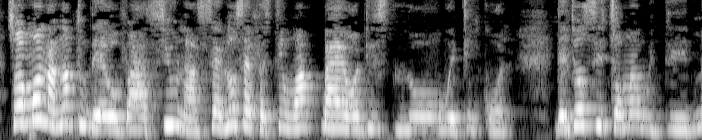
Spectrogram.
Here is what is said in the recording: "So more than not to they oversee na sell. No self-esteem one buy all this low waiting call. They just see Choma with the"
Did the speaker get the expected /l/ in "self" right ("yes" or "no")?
no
